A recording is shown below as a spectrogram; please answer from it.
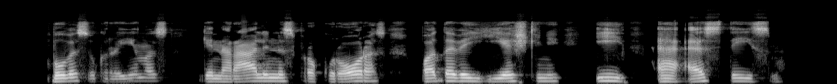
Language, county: Lithuanian, Vilnius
